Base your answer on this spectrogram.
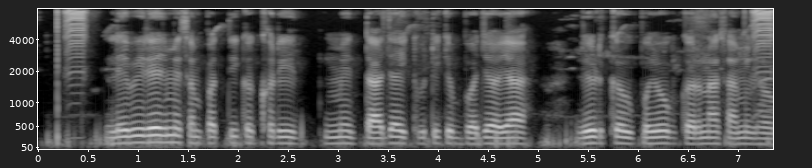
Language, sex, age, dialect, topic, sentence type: Bhojpuri, male, 18-24, Western, banking, statement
